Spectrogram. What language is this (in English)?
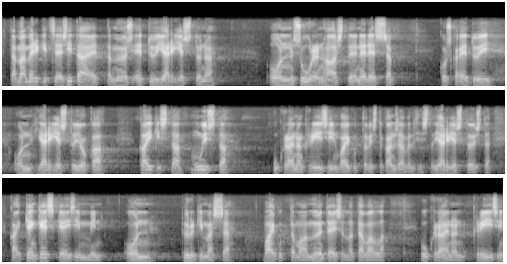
Finnish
